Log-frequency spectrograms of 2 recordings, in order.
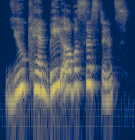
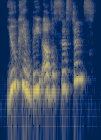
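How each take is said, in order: First: It is spoken noticeably slower and more deliberately. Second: It is spoken at a normal, quicker pace.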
